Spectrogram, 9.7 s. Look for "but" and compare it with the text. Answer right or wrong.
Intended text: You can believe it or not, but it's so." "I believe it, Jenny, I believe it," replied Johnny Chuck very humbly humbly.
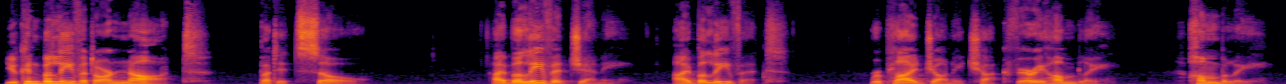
right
